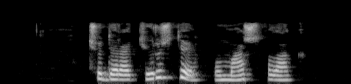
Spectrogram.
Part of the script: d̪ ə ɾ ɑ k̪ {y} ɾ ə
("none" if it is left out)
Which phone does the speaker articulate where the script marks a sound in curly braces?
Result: y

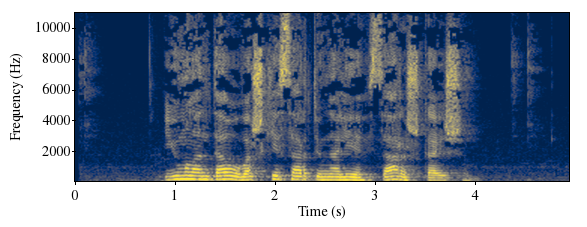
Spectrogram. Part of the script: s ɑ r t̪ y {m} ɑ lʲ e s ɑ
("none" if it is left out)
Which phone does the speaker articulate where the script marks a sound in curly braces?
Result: ŋ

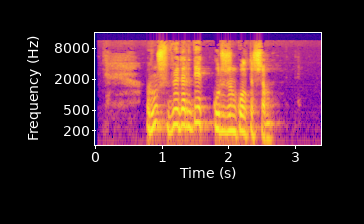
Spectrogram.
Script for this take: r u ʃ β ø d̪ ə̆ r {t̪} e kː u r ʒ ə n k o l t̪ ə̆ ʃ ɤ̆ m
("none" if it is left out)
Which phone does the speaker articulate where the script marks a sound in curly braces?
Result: d̪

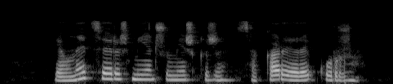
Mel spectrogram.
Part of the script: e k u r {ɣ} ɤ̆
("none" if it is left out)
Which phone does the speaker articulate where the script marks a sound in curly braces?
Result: ʒ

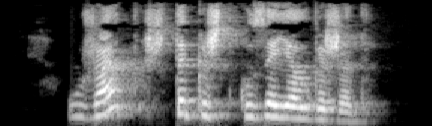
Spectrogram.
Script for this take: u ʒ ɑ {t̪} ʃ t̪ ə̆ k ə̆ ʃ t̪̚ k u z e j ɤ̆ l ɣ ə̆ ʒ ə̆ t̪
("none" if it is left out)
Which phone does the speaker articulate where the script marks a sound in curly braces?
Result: t̪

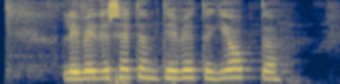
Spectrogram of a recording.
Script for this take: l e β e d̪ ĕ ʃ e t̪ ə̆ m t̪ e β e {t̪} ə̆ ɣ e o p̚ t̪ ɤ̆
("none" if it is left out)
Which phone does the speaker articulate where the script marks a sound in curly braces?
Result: t̪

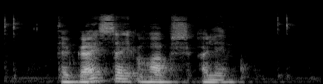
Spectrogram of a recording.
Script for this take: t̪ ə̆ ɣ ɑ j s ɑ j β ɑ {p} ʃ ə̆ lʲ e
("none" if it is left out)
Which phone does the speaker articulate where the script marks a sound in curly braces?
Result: p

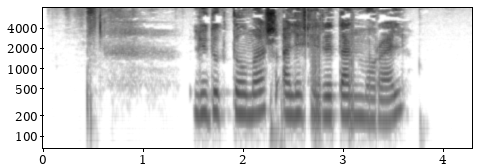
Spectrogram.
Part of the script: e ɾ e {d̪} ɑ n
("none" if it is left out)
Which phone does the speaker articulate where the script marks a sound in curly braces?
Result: t̪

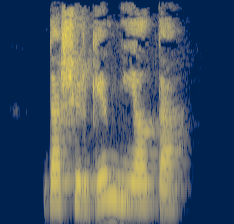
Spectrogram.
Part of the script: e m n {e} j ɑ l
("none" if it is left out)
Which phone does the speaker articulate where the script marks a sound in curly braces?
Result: i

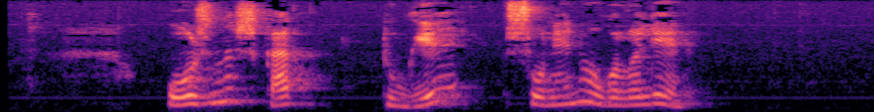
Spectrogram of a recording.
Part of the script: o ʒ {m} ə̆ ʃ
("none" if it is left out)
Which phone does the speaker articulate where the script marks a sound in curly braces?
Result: n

